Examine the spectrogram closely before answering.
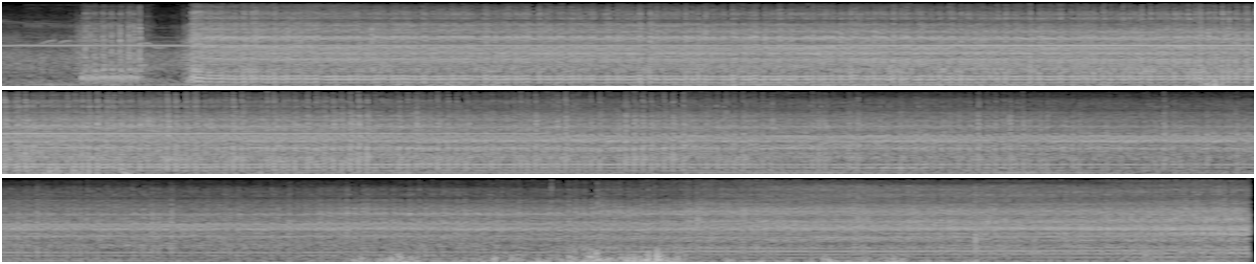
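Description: A model helicopter's electric motor whines steadily as its rotor spins.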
